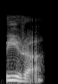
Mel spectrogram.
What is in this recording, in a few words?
"era", Indian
